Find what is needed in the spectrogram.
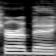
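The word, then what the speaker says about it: charabanc: an early form of bus wikipedia says it's pronounced Shara Bey and colloquial British England and it was an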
